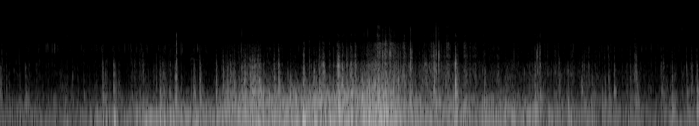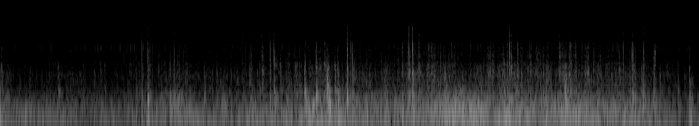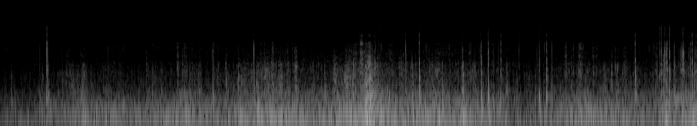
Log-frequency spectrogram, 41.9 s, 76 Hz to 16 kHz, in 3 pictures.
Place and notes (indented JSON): {
  "title": "stump tree, Vyzuonos, Lithuania",
  "date": "2019-09-23 17:20:00",
  "description": "dead tree listening with contact mics",
  "latitude": "55.58",
  "longitude": "25.47",
  "altitude": "111",
  "timezone": "Europe/Vilnius"
}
